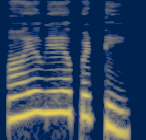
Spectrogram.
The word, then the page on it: ಆಯವ್ಯಯಪಟ್ಟಿ: kannada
